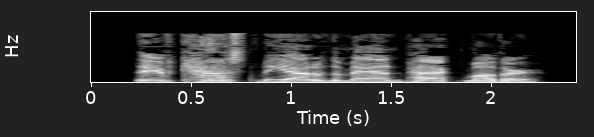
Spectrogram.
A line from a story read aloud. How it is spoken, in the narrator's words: shouted Mowgli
